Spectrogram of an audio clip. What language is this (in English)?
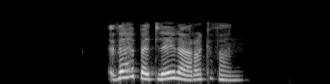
Arabic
